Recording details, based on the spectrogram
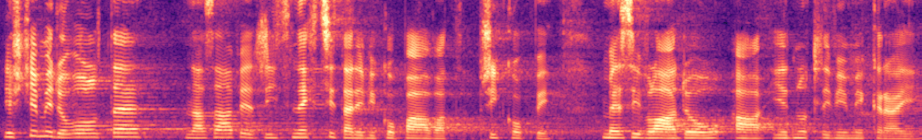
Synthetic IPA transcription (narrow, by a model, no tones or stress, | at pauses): jɛʃcɛmɪdo̞vo̞lt̪ɛ | nazaːvjɛrriːt͡st̪nɛxt͡sɪt̪adɪvɪko̞paːvat̪pr̥iːko̞pɪ | mɛzɪvlaːdo̞wʔajɛdno̞t̪lɪviːmɪkɾajɪ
